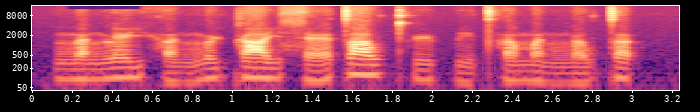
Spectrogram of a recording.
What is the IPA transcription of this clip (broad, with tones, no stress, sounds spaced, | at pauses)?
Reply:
n̪ ɐ˨˧ n l e˧ j h ɐ˨ n ŋ ɵ˥ ɥ k aː˥ j s ɛː˨˥ t̪ aː˥ w t̪ʰ yː˨ p̚ iː˨˩ t̪ʰ ɐ˧ m ɐ˨ n ŋ ɐ˨˥ w t̪ ɐ˥ k̚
